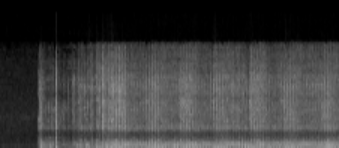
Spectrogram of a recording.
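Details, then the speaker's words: Murray riding mower bought cheaply from a family friend, first start attempt after adding oil and just a little gas: a couple of cranking clicks, then it catches and settles into a steady, even single-cylinder putter. Starts and runs fine. "let me get gas in it so it's not leaking we'll crank it up and see if it'll stay running for us"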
